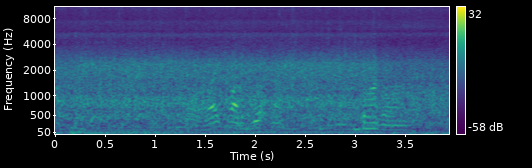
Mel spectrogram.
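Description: A shallow stream babbles and trickles over stones.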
